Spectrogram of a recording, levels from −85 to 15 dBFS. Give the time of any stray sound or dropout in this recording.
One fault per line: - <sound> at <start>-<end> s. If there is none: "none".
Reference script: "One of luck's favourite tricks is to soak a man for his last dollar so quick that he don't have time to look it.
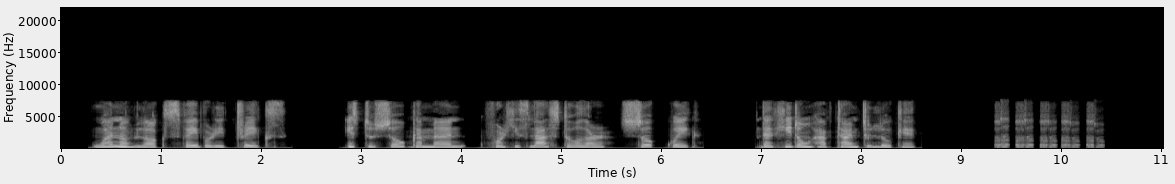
- laugh at 9.3-10.4 s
